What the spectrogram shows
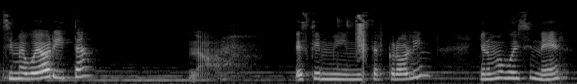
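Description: A woman giving casual, animated commentary while playing a game and talking back to its characters. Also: high voice, unhurried, music in the background. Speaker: gaming streamer.

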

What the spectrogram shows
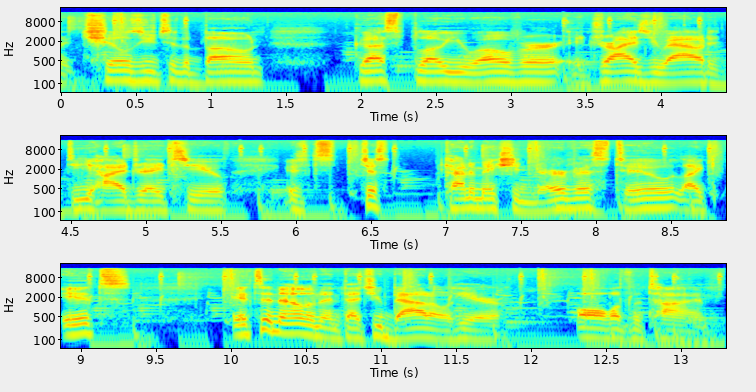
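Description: A man's voice: on the low side, unhurried, a little mellow, soft background music. A man hosting an outdoor vlog, narrating casually and with enthusiasm from a mountain campsite into a handheld camera mic. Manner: chatty, enthusiastic. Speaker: vlog host.

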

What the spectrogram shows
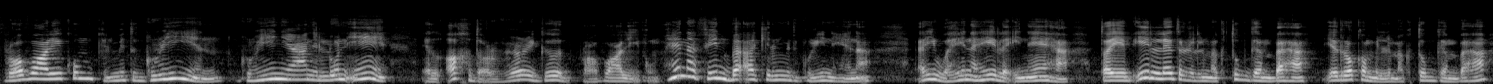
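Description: An Egyptian woman teaches English to young primary school pupils in a recorded lesson, speaking with an Egyptian Arabic accent. Her voice is lively, husky, and fairly low, and she asks the children questions and praises them.

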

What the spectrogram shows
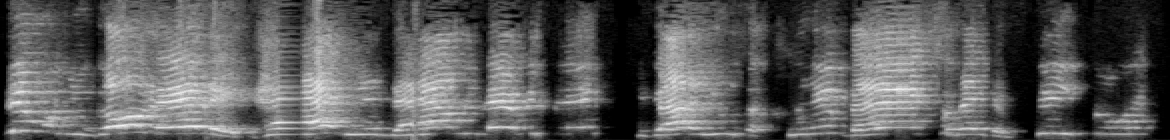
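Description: A woman's voice: very high voice, a little fast, sharp tone. A woman playing a bitter grown daughter about to marry, speaking in a scornful, emphatic way. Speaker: church skit actor. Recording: echoey, dull lo-fi sound.

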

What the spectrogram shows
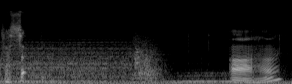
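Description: A man's voice: on the low side, sing-song, drawn-out words, a little hiss or hum. A man casually commenting on a video game while he plays, thinking aloud and muttering to himself. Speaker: let's play host.

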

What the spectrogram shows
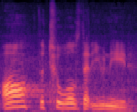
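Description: A man in his forties preaching a sermon from a lectern in a large church sanctuary, with emphatic swings from loud to hushed. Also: sing-song, slow. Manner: emphatic preaching with wide swings of pitch and volume, gesturing. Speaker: pastor. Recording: long church reverb.

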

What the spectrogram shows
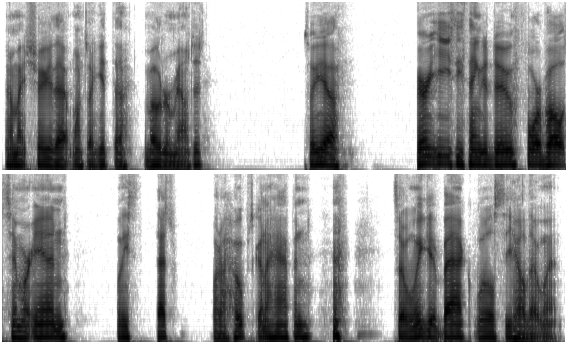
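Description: A middle-aged man, the show's reviewer, calmly walking through assembling a racing cockpit in his workshop, talking practically as he works. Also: lowish voice, normal speed, pauses often, clear, resonant tone, no echo, highs cut off. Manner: relaxed, practical explaining while working with tools. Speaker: sim racing equipment reviewer. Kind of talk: hands-on product setup walkthrough. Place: large indoor workshop with concrete floor.

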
